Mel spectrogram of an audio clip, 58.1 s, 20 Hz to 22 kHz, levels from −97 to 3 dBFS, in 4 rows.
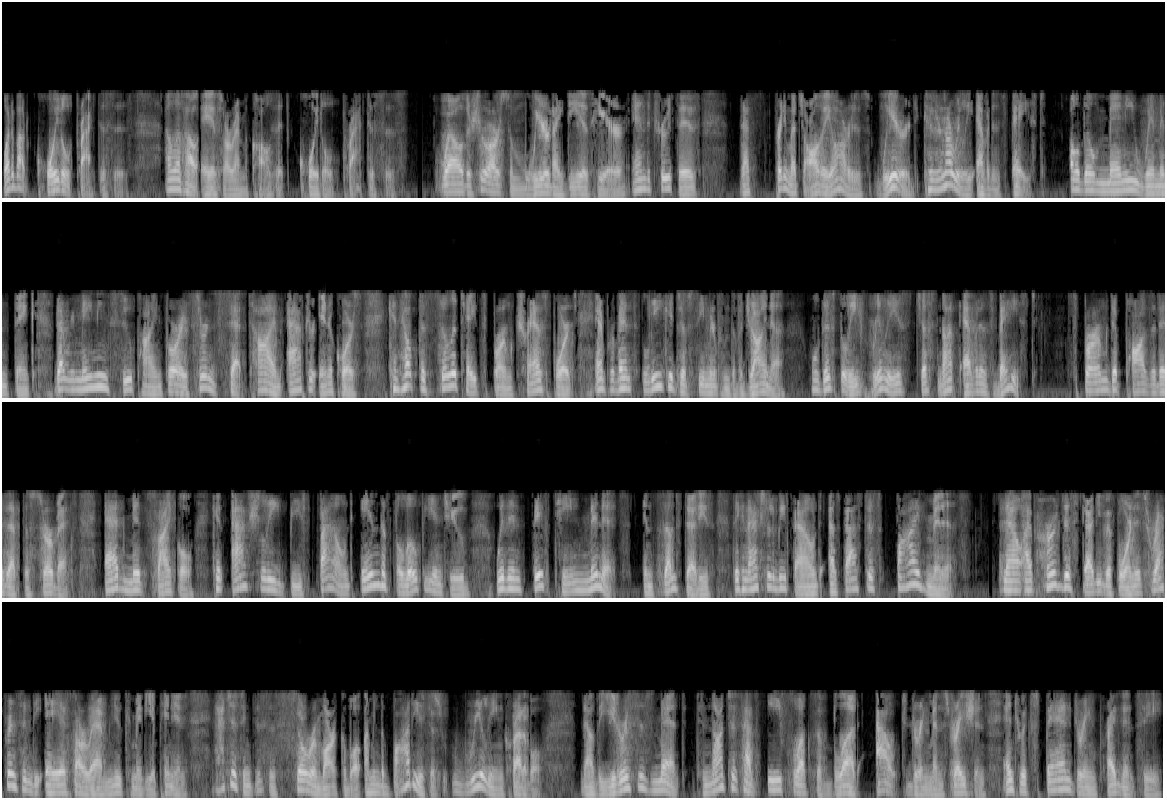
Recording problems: garbled, watery; badly; nothing above 4 kHz

